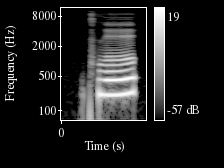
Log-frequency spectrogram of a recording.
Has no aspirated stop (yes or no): no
